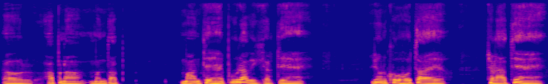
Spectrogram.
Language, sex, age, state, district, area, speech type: Hindi, male, 60+, Uttar Pradesh, Jaunpur, rural, spontaneous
